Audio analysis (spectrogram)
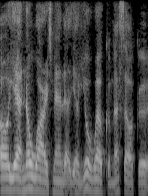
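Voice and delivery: put-on strong American accent. Retelling meeting an admired author who answered: imitating Bruce Lipton's full American accent. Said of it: "in full American accent".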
